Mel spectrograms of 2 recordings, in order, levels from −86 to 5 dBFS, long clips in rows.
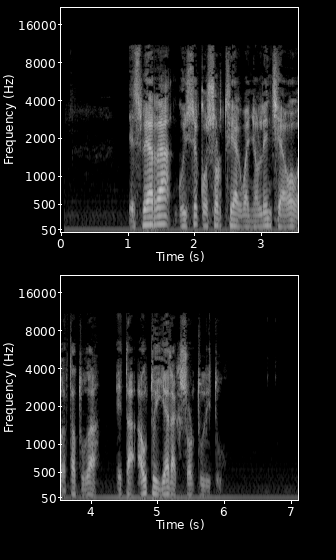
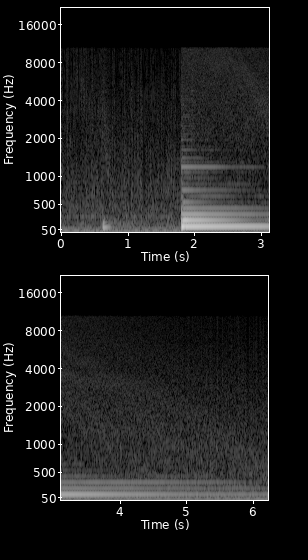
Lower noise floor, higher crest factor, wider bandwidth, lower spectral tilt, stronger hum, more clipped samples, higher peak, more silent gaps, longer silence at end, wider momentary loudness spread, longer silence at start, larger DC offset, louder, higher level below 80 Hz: first, -59 dBFS vs -45 dBFS; first, 26 dB vs 18 dB; about the same, 11.5 kHz vs 11 kHz; second, -2.5 dB/octave vs -8.5 dB/octave; first, 50 Hz at -55 dBFS vs none; neither; first, -2 dBFS vs -8 dBFS; neither; first, 1.2 s vs 0 s; second, 16 LU vs 25 LU; first, 1 s vs 0 s; second, under 0.1% vs 0.4%; about the same, -24 LUFS vs -25 LUFS; about the same, -54 dBFS vs -50 dBFS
